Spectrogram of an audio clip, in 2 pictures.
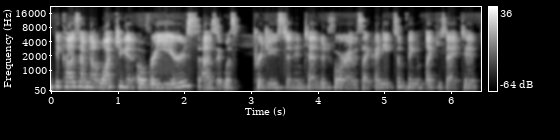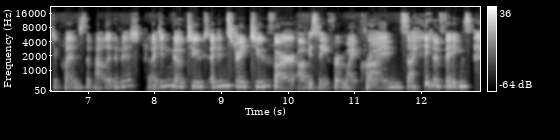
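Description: With music in the background, a woman of medium pitch talks at a moderate pace with hardly any pauses. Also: ordinary pitch variation. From Ireland. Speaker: podcast guest and TV show reviewer. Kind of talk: casual chat, show review. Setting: remote call from Sardinia.

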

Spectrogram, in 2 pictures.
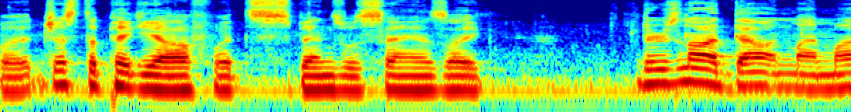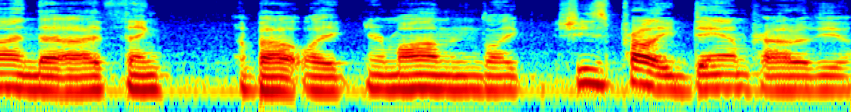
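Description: Speaking at a moderate pace with an American accent, a man has an unremarkable speaking voice, a medium pitch and fairly even intonation. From Pittsburgh, Pennsylvania. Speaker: podcast host. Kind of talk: casual chat.

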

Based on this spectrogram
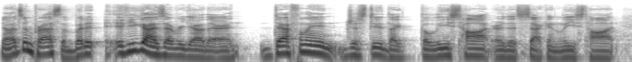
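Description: An American-accented man at a medium pitch, fairly quick and with lively intonation, in a very clean recording with a silent background. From Texas, San Benito (Rio Grande Valley). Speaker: travel podcast co-host. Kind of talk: casual chat. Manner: animated.

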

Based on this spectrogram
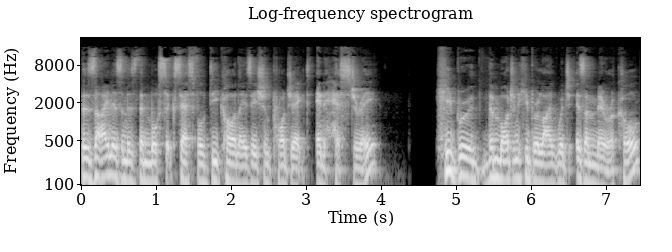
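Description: Speaking at a moderate pace with a Glasgow accent, a man sounds somewhat breathy, with a dark, mellow tone and lively intonation, in a very clean recording with a silent background. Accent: Glasgow Scottish. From Scotland, Glasgow. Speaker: author and educator. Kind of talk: interview.

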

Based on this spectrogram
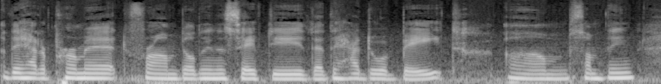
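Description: A woman talks at a moderate pace with an American accent, in an ordinary speaking voice. Her pitch is medium. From Northern California. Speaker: historic preservation advocate. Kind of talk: interview.

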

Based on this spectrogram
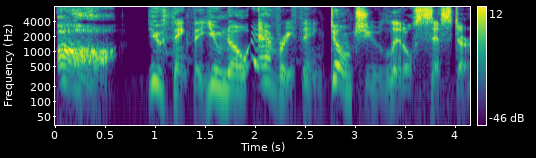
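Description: A man puts on a character voice pitched high. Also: moderate pace. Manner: theatrical, menacing.

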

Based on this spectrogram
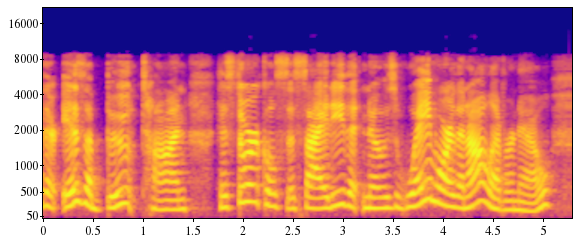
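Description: A woman speaks in an unremarkable speaking voice with an American accent. Her pitch is fairly high and her pace moderate. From US, Baltimore. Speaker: podcast host, vintage collector. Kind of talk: solo podcast monologue. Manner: casual, many filler words.

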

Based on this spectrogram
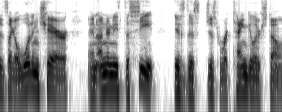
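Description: A man with an unremarkable speaking voice at a fairly quick pace, ordinary pitch variation, a dry, close sound with no echo, and a very clean recording with a silent background. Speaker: podcast co-host.

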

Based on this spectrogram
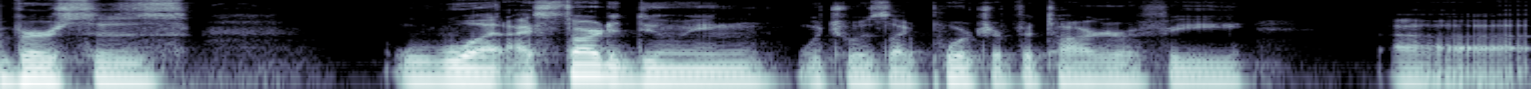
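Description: A man with an American accent speaks in a very deep, low pitch and a dark, mellow tone, somewhat breathy and monotone with flat intonation. The recording is very clean, with a silent background. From US South, Arkansas (Pine Bluff). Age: 20s. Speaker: photographer. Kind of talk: casual chat.

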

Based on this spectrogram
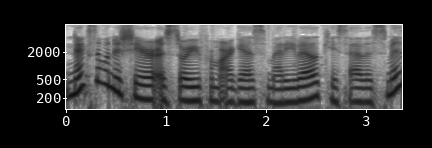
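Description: Lively intonation marks an unremarkable speaking voice on a very clean recording with a silent background. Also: woman. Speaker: podcast host. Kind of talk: podcast intro and episode commentary.

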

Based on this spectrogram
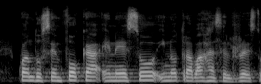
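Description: In a very clean recording with a silent background, a woman talks at a medium pitch and a moderate pace. Hers is a normal speaking voice. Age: young. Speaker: podcast host and opera singer. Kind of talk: interview.

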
